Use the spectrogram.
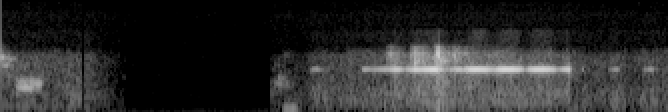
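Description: A bell rung over a teleconference line during a court hearing to mark counsel's time expiring, heard as a faint, thin ringing tone lasting about a second with a brief click at its start, following a short quiet stretch.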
